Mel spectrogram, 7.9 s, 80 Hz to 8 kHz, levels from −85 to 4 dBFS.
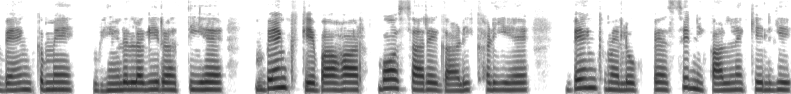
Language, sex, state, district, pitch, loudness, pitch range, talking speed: Hindi, female, Bihar, Saran, 225 Hz, -17 LUFS, 220-235 Hz, 165 wpm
